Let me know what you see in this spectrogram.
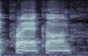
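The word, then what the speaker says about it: préachán: P-R-E-A-C-H-O-N. Is it O-N or A-N? The letter... Yeah, Priacon. – Like pray. – Preach on. – Preach on. – Yeah, a bit like that, yeah.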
